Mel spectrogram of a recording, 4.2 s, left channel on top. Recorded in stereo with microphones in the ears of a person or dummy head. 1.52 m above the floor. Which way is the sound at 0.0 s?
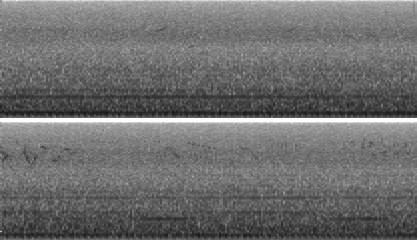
45° left (ahead or behind).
